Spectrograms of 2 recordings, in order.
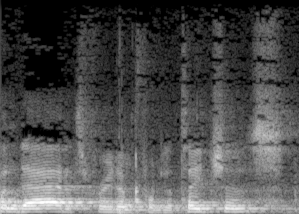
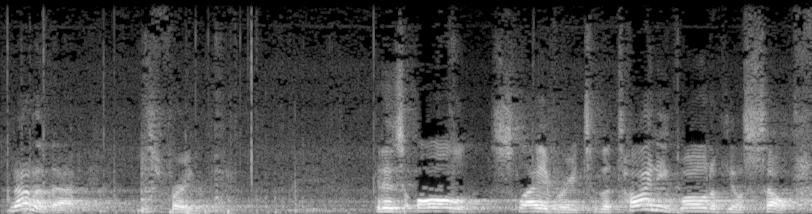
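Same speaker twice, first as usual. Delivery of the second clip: ordinary talk, nothing marked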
